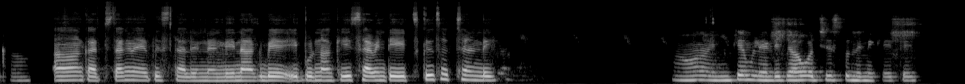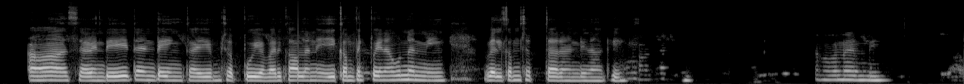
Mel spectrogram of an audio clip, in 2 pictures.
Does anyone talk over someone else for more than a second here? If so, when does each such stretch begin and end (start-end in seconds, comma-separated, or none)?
none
